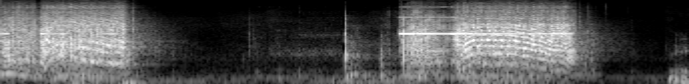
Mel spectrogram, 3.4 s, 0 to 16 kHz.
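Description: Two bursts of a power drill or impact driver running bolts into an R154 transmission being built into a dog box for a 1JZ MK3 Supra drift car, with short mechanical clicks between the bursts.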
